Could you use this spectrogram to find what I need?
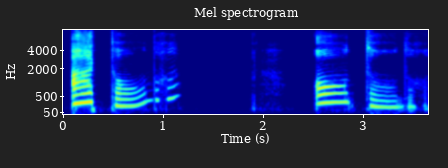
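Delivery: Attendre with open a, entendre with nasal ɑ̃ at the start; contrast a and en. Shown as a demonstration. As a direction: set Attendre against entendre by the first vowel. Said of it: "Notice the pronunciation here".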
